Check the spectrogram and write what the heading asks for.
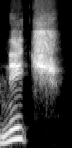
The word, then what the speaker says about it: niche: that uh we have our Niche or niche Niche ni he and uh that's where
